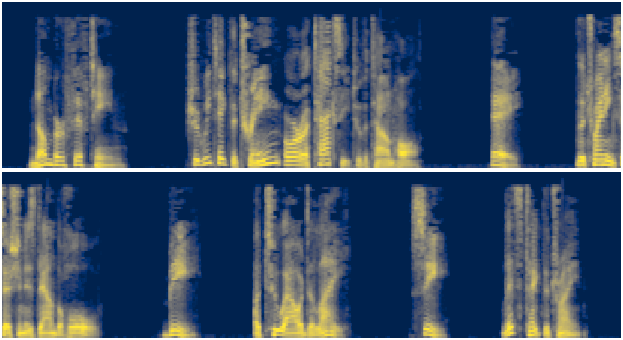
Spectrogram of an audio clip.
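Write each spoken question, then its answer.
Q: Should we take the train or a taxi to the town hall?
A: C: Let's take the train.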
